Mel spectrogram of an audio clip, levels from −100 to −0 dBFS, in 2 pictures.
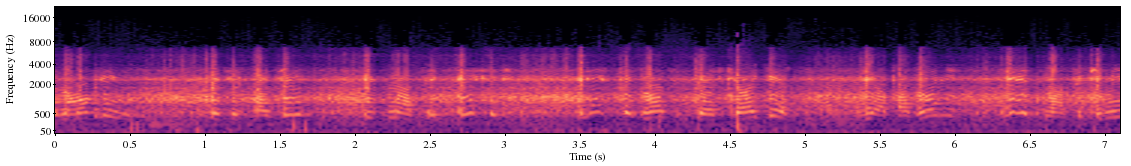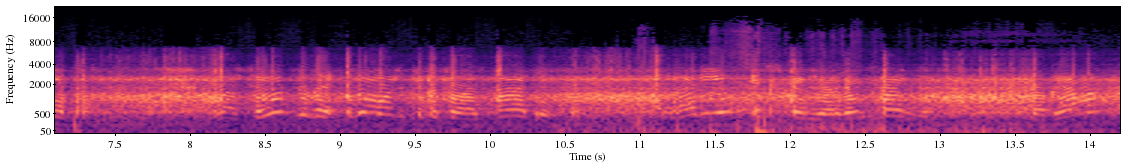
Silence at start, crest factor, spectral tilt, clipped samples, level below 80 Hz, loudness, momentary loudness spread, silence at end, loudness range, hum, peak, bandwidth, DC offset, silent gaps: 0 s; 20 dB; -2 dB/octave; under 0.1%; -52 dBFS; -22 LUFS; 5 LU; 0 s; 2 LU; none; -4 dBFS; 13 kHz; under 0.1%; none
